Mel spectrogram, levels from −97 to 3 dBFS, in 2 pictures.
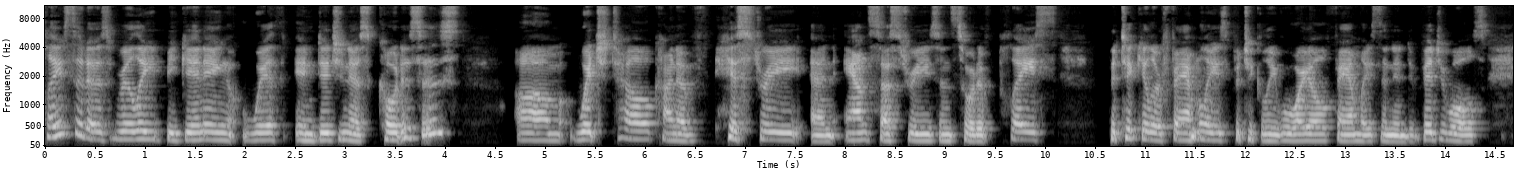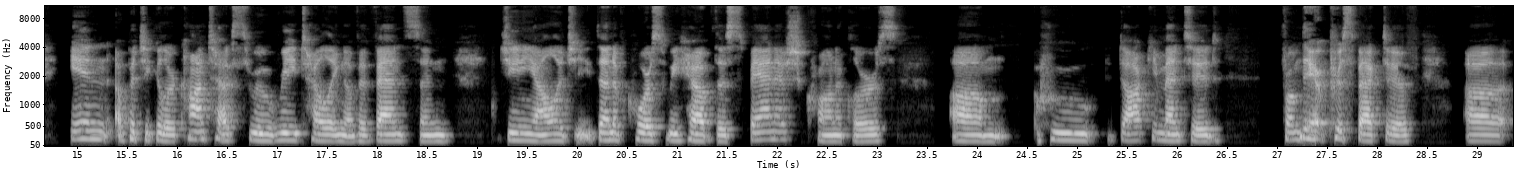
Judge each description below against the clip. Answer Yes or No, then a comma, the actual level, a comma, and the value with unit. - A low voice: No, medium, 165 Hz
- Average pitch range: Yes, average, 3.3 semitones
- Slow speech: Yes, slow, 105 wpm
